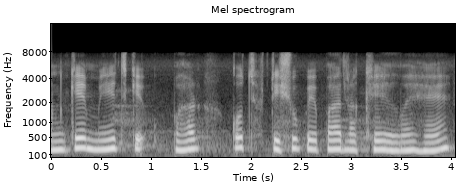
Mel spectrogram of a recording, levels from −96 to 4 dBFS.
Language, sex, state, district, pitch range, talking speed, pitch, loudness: Hindi, female, Uttar Pradesh, Saharanpur, 195-230 Hz, 150 wpm, 210 Hz, -16 LUFS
